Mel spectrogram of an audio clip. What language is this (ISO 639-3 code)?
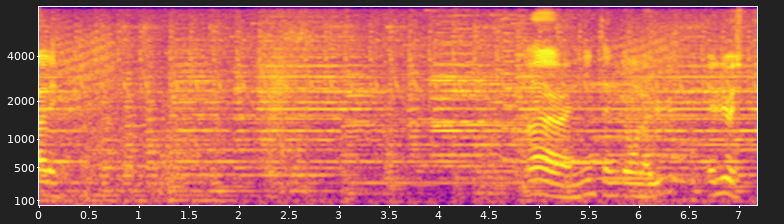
fra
